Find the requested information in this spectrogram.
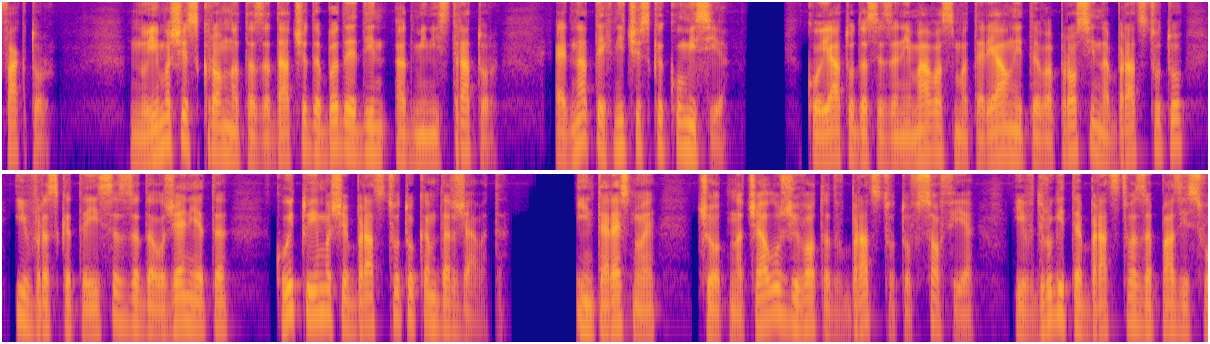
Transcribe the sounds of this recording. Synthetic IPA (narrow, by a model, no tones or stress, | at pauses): fakt̪oɾ | noiməʃɛskɾɔmnət̪əzɐd̪at͡ʃəd̪ɐbɤd̪ɛːd̪inɐd̪minist̪ɾat̪o̰ɾ | ɛd̪nat̪ɛxnit͡ʃɛskəkomisijə̰ | kojat̪od̪ɐsɛzɐnimavəsmɐt̪ɛɾialˠnit̪ɛvɐpɾɔsinɐbɾat̪st̪vot̪o | ivɾɤskət̪əisəzːɐd̪ɐlˠʒɛniɛt̪ə | koit̪oimɐʃɛbɾat̪st̪vot̪okɐmd̪ɐɾʒa̰və̰t̪ə̥ | int̪ɛɾɛsnoɛ | t͡ʃɛot̪nɐt͡ʃalˠoʒivɔt̪əd̪vbɾat̪st̪vot̪ofsɔfijə | ivd̪ɾuɡ̟it̪ɛbɾa̰t̪st̪vɐzɐpazisv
